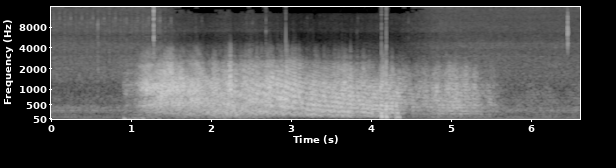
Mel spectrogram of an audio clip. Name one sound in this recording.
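A rocket engine roars loudly as a rocket lifts off in the distance.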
